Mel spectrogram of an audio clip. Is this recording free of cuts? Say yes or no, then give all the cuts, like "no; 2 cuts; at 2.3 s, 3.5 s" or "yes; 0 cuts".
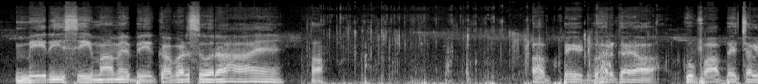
no; 1 cut; at 3.0 s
